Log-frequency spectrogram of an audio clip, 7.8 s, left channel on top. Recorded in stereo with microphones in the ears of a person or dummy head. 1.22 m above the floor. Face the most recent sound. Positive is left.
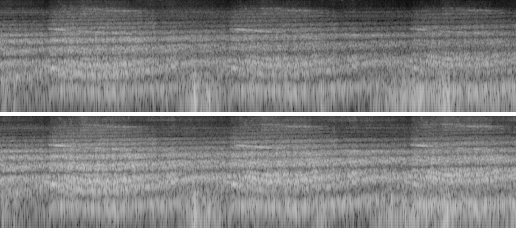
turn(degrees=-50)  # may be behind; listen again after turning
